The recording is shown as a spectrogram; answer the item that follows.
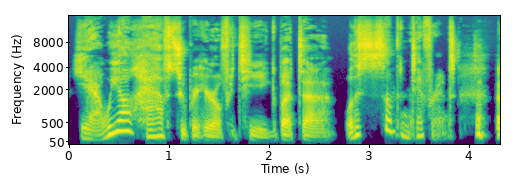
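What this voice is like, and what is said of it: Imitates another person's voice. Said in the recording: “my Ryan Reynolds impression... It's pretty good.”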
